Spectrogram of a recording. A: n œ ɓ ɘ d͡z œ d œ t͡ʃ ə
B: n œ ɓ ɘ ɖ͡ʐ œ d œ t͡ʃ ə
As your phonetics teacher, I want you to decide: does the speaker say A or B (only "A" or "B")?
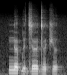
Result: A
